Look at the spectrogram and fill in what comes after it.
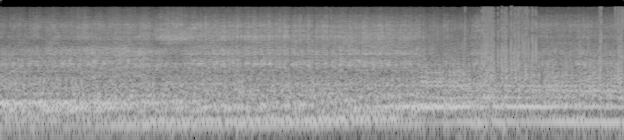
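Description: Engine of a flat-tray one-tonner ute running steadily at low revs as it drives slowly past, an even low rumble.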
